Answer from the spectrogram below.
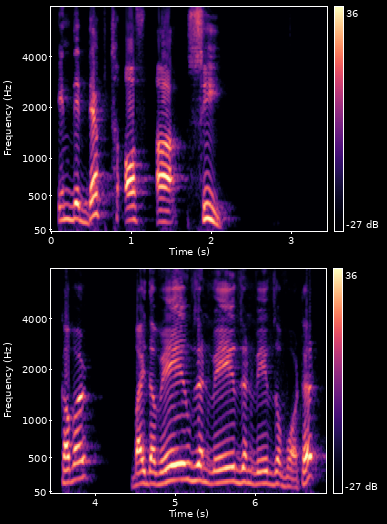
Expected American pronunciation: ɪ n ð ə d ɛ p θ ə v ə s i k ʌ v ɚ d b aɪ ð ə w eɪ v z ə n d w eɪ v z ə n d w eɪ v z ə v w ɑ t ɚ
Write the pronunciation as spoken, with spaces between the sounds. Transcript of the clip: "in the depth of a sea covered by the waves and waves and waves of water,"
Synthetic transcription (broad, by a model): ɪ n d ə d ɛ p t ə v ə s i k ʌ v ɚ d b aɪ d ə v eɪ v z ə n d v eɪ v z ə n d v eɪ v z ə v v ɑ t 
